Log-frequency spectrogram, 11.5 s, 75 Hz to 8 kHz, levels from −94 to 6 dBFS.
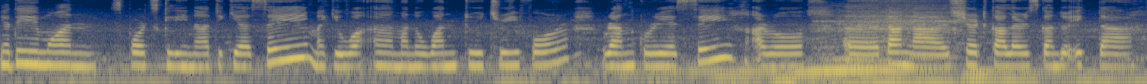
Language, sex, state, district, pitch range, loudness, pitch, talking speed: Nagamese, female, Nagaland, Kohima, 200-220 Hz, -19 LUFS, 210 Hz, 140 wpm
